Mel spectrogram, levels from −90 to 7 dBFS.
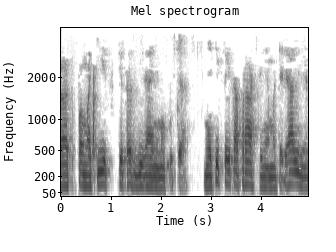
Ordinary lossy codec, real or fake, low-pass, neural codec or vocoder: MP3, 16 kbps; real; 3.6 kHz; none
